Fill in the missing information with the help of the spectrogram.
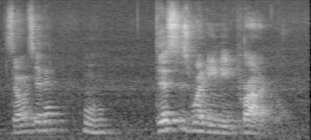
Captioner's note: voiceover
